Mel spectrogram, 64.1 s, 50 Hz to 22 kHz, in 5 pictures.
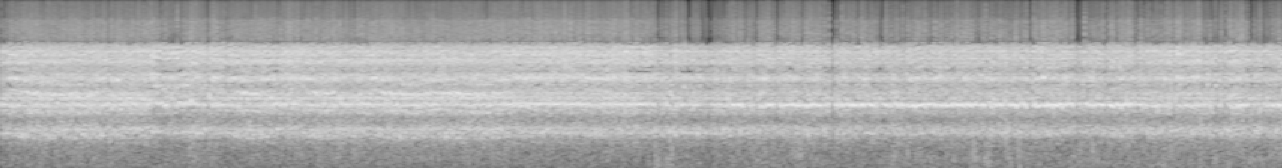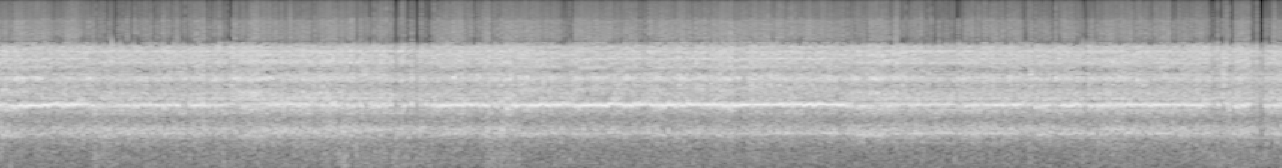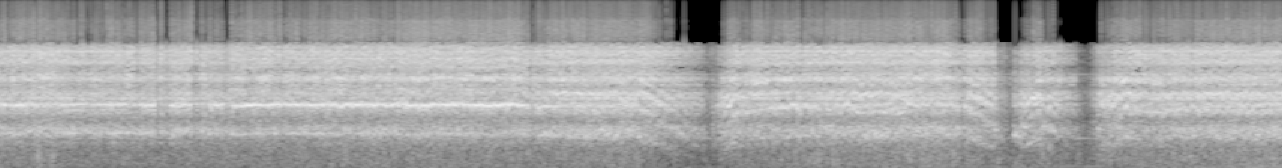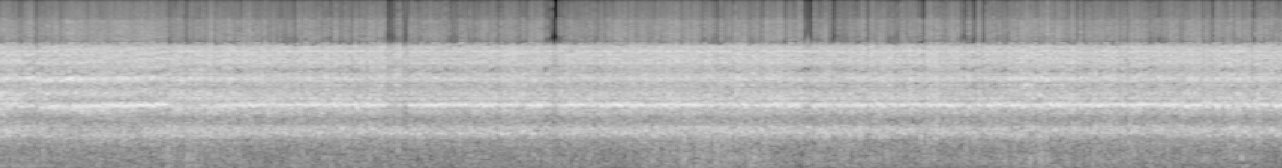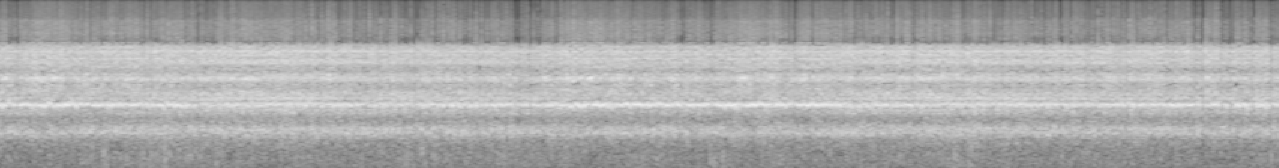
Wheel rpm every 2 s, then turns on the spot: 220, 230, 220, 230, 230, 230, 230, 230, 230, 230, 230, 230, 230, 230, 230, 220, 110, 180, 120, 210, 220, 230, 230, 230, 230, 230, 230, 230, 230, 230, 230, 230.
none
